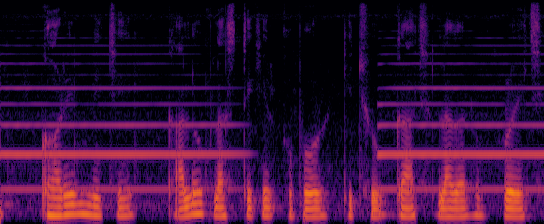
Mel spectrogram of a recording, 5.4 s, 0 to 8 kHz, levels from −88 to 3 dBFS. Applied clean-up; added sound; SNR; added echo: none; Wind instrument, woodwind instrument; 10 dB; none.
